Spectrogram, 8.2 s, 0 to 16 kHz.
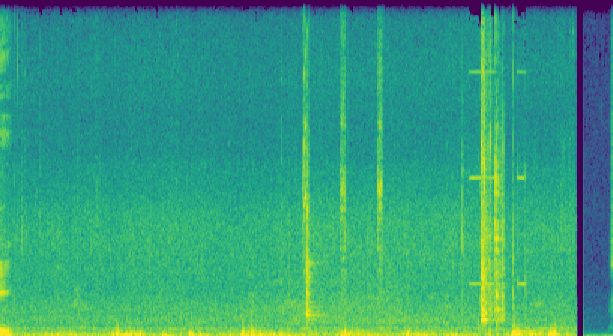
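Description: Wind rumbling on the microphone, with a few light clicks from the BMK B2 remote and the timer unit, and a short whirring buzz about six and a half seconds in, as the timer's servo arm moves to cancel the DT.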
